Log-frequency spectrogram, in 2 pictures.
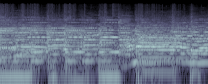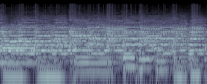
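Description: A live trio of piano accordion, acoustic guitar and electric bass playing a song. The accordion carries sustained melody notes and chords over a bass line of held low notes, each lasting about a second.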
